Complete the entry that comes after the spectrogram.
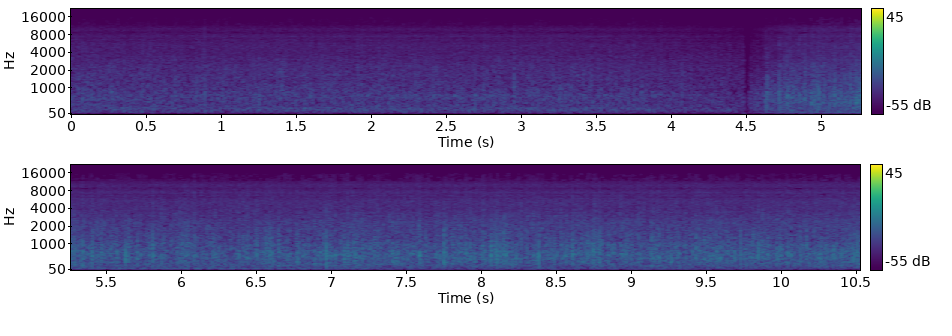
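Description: Steady rain hiss, then, after a sudden cut about halfway through, louder and denser rain pattering on the canvas fly sheet overhead.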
